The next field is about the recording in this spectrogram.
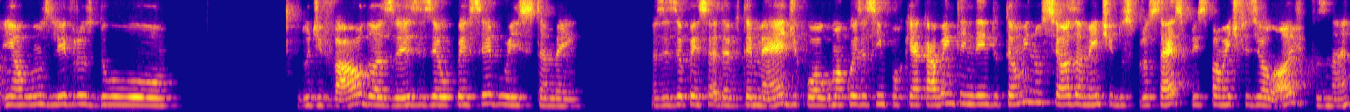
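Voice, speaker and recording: Her voice is fairly high for a woman, with monotone, flat intonation. She speaks at a moderate pace. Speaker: study group member presenting lesson. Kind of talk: study group class.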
